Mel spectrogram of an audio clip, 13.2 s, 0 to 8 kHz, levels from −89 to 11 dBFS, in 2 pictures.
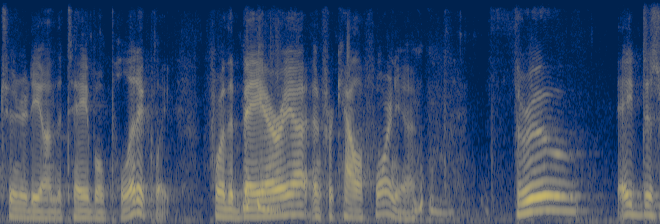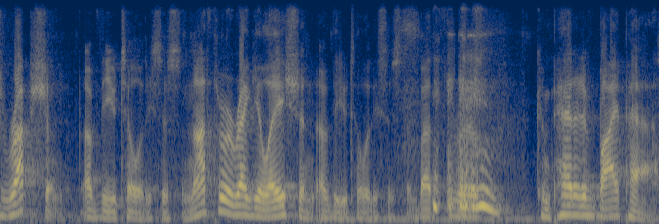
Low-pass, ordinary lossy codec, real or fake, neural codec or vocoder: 7.2 kHz; Opus, 16 kbps; real; none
